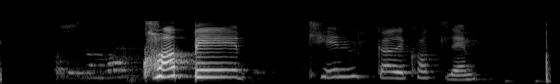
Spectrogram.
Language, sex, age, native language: Icelandic, female, 8, Icelandic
